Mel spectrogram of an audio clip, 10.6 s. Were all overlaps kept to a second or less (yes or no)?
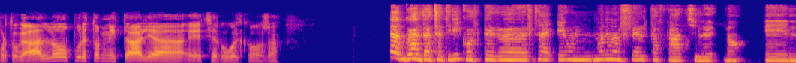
yes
